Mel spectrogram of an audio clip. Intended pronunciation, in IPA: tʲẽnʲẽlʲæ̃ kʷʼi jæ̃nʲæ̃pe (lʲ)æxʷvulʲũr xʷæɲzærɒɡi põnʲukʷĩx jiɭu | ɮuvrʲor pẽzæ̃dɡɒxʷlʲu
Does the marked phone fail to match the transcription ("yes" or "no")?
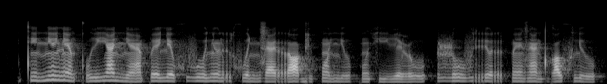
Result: no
